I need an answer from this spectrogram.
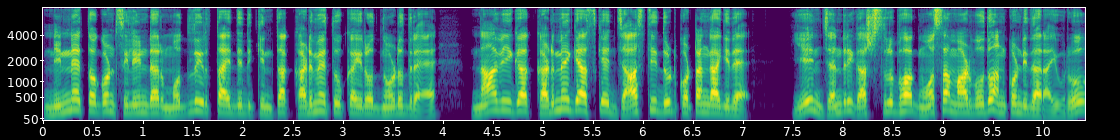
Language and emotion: Kannada, angry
